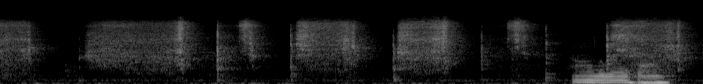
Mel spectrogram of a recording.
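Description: A filling knife scrapes filler into a joint in lining paper, giving repeated short rasping strokes in an uneven rhythm, close and fairly quiet, with a brief low hum near the end.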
